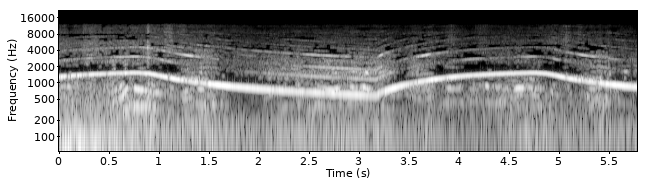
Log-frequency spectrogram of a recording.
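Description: An ambulance siren on a road in Kerala, running with lights on while carrying a patient to a medical college hospital in Alappuzha, wails loudly and steadily, sweeping up and down in pitch throughout.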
